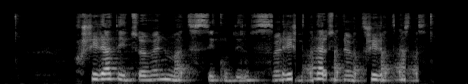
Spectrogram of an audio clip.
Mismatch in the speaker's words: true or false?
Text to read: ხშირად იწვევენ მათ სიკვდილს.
true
